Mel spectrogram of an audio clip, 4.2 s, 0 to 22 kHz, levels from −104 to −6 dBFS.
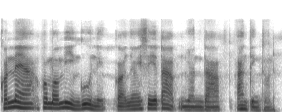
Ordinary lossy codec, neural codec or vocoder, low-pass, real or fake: AAC, 48 kbps; autoencoder, 48 kHz, 32 numbers a frame, DAC-VAE, trained on Japanese speech; 10.8 kHz; fake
